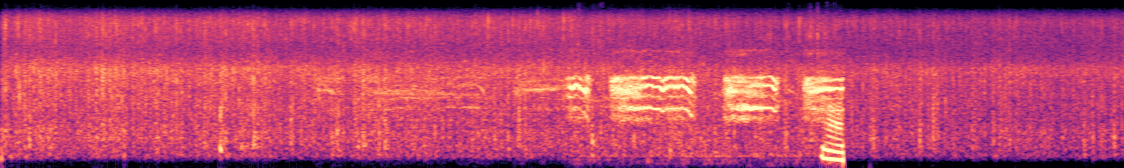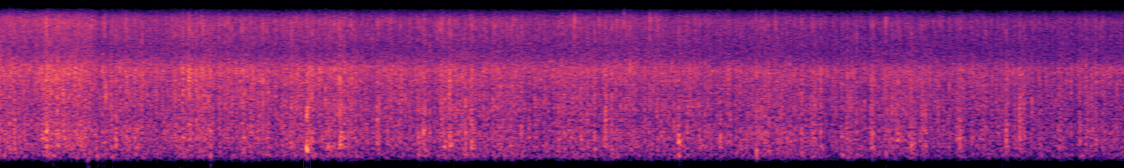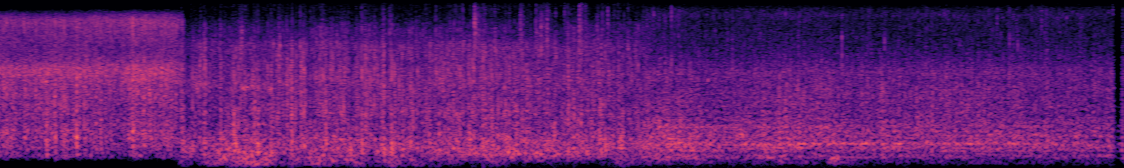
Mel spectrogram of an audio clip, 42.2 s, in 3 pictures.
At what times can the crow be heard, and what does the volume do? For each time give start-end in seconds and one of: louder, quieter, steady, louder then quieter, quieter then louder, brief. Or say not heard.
3.9-10.6 louder.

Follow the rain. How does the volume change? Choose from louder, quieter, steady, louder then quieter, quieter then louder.
quieter.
